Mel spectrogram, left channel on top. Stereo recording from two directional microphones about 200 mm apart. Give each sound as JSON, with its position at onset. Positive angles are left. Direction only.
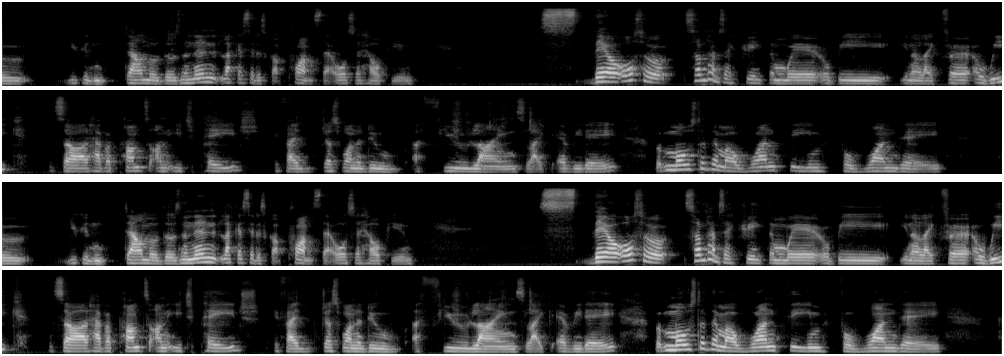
{"t": 0.7, "sound": "speech", "side_deg": -40}
{"t": 5.9, "sound": "speech", "side_deg": -35}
